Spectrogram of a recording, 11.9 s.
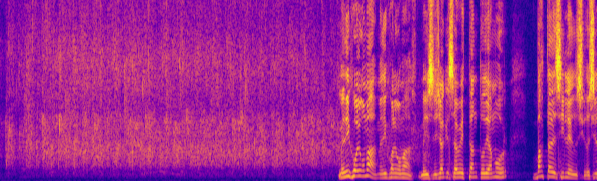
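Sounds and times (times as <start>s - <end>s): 
audience applauding: 0.0s - 8.8s
speech: 6.8s - 11.9s.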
